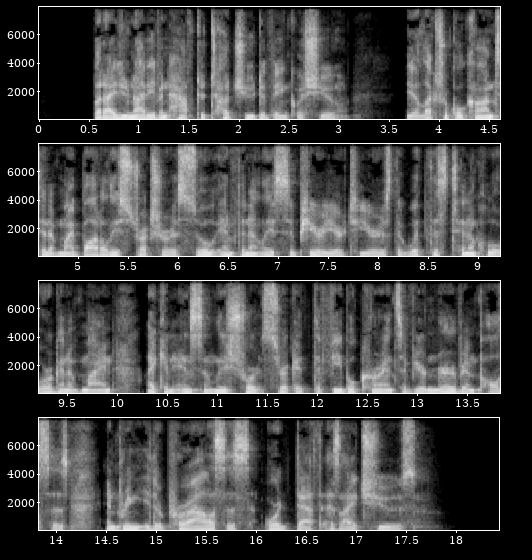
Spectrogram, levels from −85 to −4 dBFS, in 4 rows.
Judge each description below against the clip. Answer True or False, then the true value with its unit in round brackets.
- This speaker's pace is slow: False (175 wpm)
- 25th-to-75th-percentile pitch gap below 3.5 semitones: True (3.1 semitones)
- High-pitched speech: False (100 Hz)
